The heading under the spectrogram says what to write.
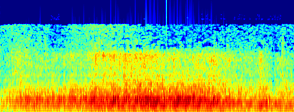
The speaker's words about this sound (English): Suddenly, the thick silence is broken by the low purr of a motorboat engine.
